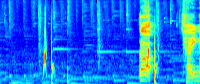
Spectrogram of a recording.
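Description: An edited-in cartoon-style plop sound effect about a second in, a quick rise in pitch that drops away suddenly, with a second, shorter plop about two seconds later, over soft background music.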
